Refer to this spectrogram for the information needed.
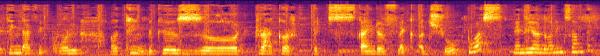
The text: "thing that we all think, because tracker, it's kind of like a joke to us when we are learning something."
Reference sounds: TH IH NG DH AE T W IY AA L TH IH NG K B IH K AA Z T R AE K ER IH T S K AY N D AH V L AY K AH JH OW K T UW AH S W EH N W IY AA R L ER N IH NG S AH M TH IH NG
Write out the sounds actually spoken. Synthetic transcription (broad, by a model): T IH NG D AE T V IY AA L T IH NG K B IH K AA Z T R AE K ER IH T S K AY N D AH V L AY K AH JH OW K T UW AH S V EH N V IY AA R L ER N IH NG S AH M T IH NG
